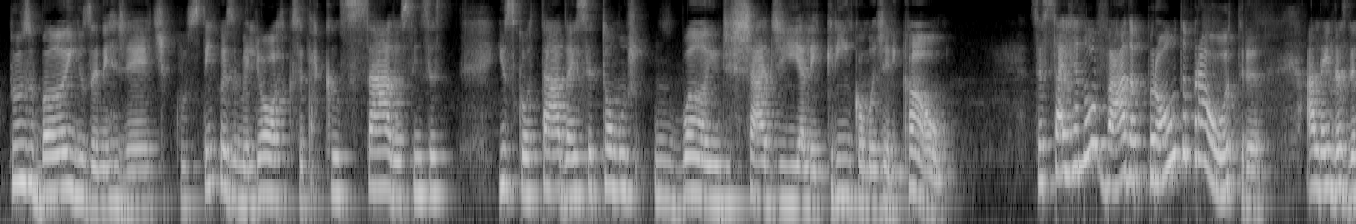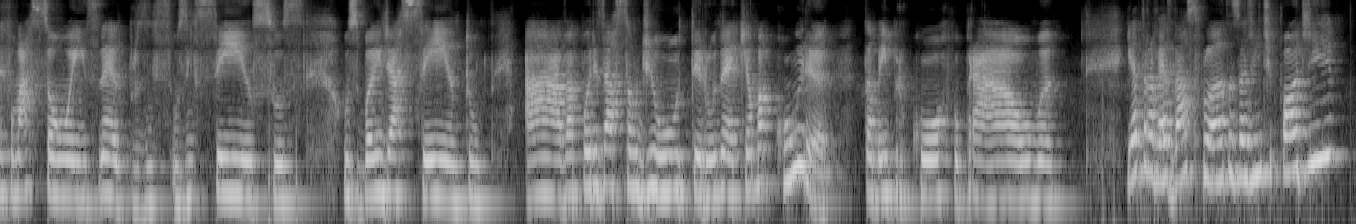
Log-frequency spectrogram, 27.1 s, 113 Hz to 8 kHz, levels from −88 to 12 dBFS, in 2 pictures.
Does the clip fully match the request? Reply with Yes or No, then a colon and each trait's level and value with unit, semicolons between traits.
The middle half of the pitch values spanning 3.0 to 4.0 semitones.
Yes: average, 3.7 semitones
